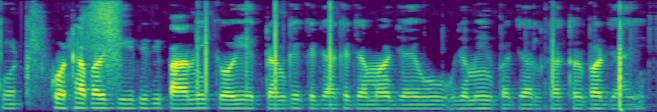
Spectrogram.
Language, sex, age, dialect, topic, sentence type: Magahi, male, 46-50, Central/Standard, agriculture, statement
